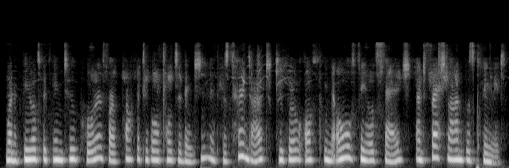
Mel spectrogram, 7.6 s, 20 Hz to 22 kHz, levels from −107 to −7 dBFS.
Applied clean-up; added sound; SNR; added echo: neural mask model DeepFilterNet 3.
